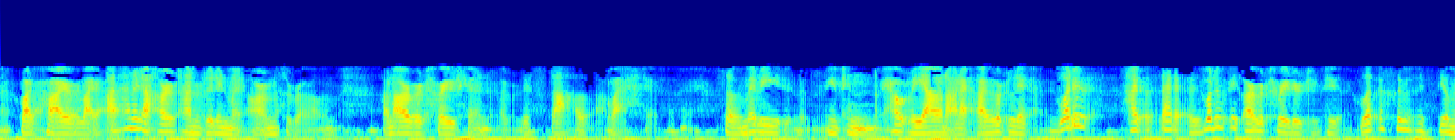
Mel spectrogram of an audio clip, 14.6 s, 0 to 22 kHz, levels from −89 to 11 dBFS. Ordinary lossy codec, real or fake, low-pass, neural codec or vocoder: MP3, 16 kbps; fake; 3.6 kHz; autoencoder, 22.05 kHz, a latent of 192 numbers a frame, VITS, trained on many speakers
